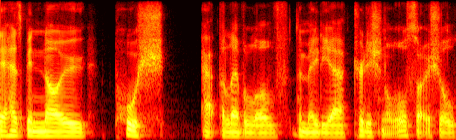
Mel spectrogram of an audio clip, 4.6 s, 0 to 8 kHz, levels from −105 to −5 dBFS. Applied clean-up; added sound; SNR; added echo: none; none; none; none.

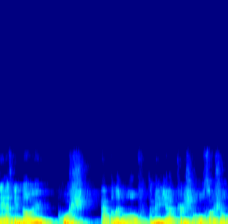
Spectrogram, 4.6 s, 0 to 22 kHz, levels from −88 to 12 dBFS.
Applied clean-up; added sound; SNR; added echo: none; none; none; reverberation time 0.7 s.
